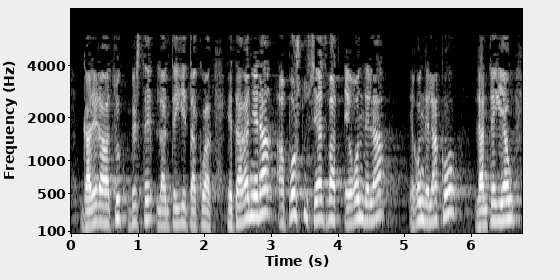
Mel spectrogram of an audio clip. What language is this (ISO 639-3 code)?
eus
